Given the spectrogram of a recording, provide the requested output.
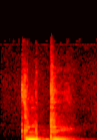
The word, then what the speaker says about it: klpu: et l'âme, klpu. Je prononce ça comme ça, ça s'écrit K-L-P-U.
